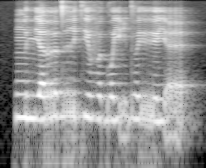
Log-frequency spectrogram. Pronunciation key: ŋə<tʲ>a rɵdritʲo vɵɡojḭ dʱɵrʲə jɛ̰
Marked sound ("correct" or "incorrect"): incorrect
